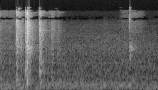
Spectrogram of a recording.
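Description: A few light clicks and clinks of small hard objects being handled in the first half second, and one more near the end, over a steady low hum.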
